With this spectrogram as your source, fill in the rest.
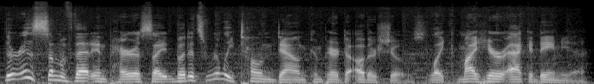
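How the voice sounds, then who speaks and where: Lively young man reviewing, sardonic. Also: mid-range voice, moderate pace. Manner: casual, sardonic, blunt. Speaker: anime reviewer. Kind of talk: scripted video review narration. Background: faint music.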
